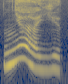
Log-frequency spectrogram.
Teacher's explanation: the y sounds like an I-flavored schwa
